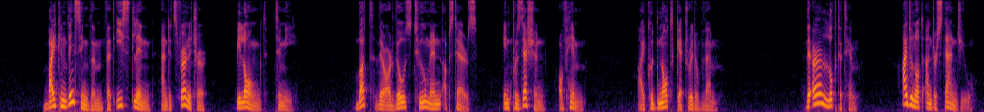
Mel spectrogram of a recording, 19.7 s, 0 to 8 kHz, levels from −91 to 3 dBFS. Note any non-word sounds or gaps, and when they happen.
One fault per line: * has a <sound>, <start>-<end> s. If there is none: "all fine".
all fine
